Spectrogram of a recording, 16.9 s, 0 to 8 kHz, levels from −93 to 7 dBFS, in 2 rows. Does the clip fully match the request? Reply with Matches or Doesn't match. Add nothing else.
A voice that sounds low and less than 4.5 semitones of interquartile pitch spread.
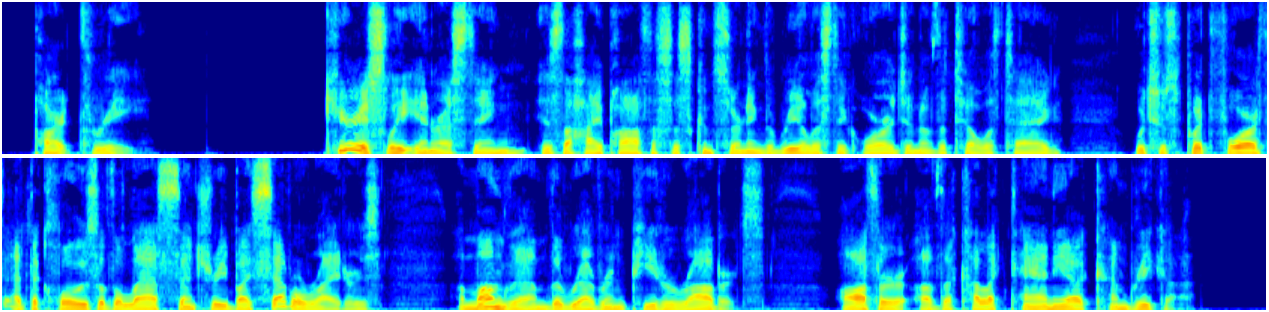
Matches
